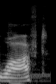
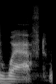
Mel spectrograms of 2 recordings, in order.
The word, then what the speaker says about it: waft: I always pronounced it waft because that sounded right in my brain, but it's actually waft when you waft a, a smell I, waft.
